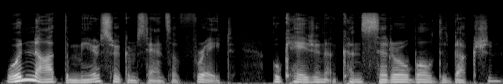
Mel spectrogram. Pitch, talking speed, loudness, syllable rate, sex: 110 Hz, 130 wpm, -22 LUFS, 5.0 syllables/s, male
